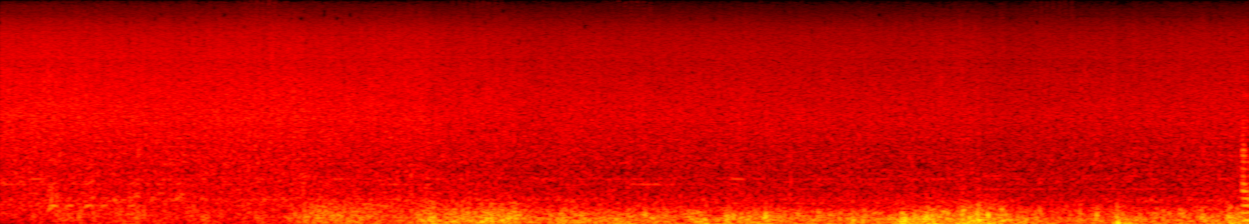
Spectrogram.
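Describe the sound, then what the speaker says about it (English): Steady, loud rain hisses throughout the medieval world of Kingdom Come: Deliverance, with low rumbling thunder swelling in and rolling beneath it from about three seconds on. "This rain is loud."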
